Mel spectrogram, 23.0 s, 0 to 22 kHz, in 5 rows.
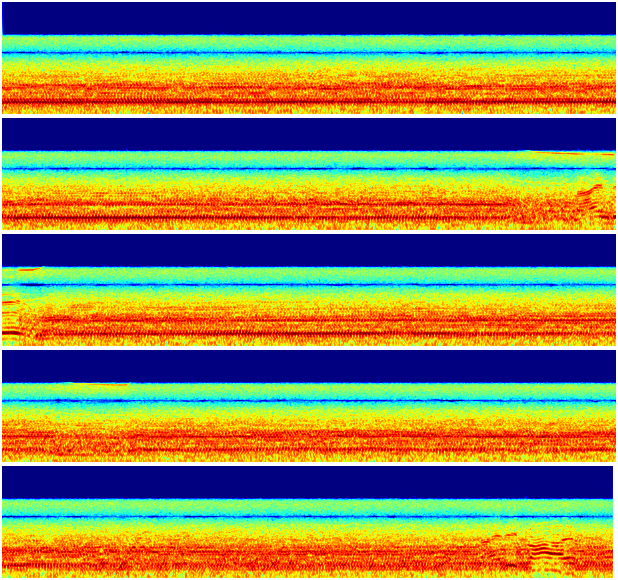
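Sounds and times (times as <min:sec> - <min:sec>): engine running at high revs: 0:00.0 - 0:23.0
constant rushing noise: 0:12.1 - 0:23.0.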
